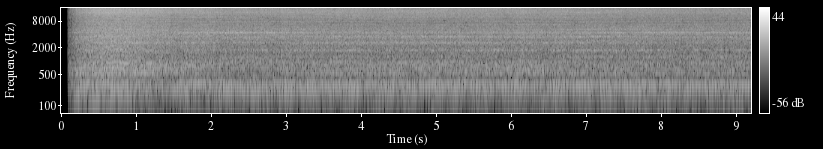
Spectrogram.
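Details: Mazda 6 2.3L petrol, parked 3 months, which cut out after 20 minutes of driving and keeps dropping revs and stalling: the engine idles roughly on the drive, its note wavering and dipping rather than holding steady.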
